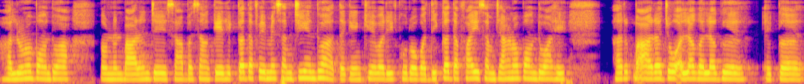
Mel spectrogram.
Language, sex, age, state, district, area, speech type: Sindhi, female, 30-45, Maharashtra, Thane, urban, spontaneous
